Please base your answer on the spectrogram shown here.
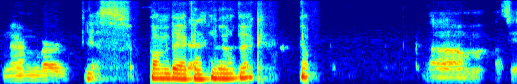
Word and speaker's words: Bamberg: Yes, Bamberg and Nuremberg.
